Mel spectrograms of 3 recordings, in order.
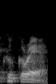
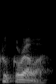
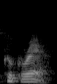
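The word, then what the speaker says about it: Cucurella: kukara pronounces his name kukara not karella right yeah so because the Double L is a y sound so you would say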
